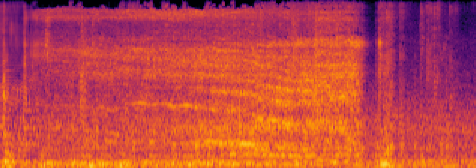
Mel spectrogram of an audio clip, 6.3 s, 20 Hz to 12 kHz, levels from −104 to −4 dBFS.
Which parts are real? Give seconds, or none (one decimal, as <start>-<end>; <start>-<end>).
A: 0.5-6.3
